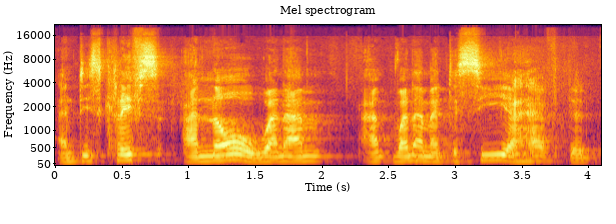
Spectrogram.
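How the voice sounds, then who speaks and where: Soft-spoken man, hesitant with fillers. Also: mid-range voice, fairly even intonation, moderate pace. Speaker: podcast host. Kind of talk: casual conversation.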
